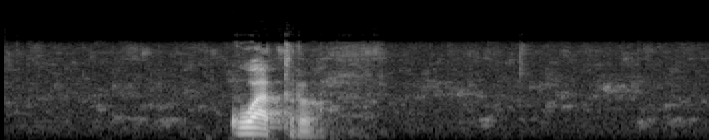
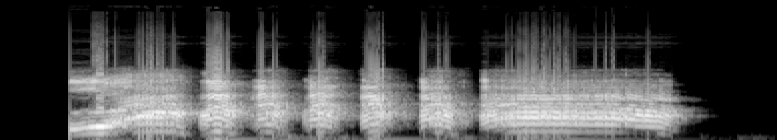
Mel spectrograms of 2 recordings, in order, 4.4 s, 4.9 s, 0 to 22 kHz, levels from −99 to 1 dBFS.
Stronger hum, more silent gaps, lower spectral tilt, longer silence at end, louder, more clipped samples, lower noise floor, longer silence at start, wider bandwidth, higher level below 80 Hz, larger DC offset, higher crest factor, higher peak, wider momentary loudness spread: first, 60 Hz at -70 dBFS vs none; neither; second, -4 dB/octave vs -5.5 dB/octave; first, 2.45 s vs 0.6 s; second, -20 LUFS vs -10 LUFS; neither; second, -59 dBFS vs -68 dBFS; first, 1.45 s vs 0.45 s; second, 7.6 kHz vs 9.6 kHz; second, -76 dBFS vs -52 dBFS; neither; first, 26 dB vs 12 dB; about the same, -2 dBFS vs 0 dBFS; first, 27 LU vs 6 LU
